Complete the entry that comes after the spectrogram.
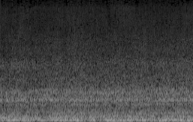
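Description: A steady, loud low rumble from a passing train fills the whole stretch, with a broad roaring hiss over the top and no clear change in level; no one speaks.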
